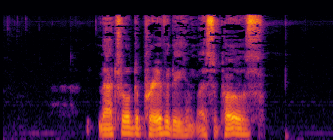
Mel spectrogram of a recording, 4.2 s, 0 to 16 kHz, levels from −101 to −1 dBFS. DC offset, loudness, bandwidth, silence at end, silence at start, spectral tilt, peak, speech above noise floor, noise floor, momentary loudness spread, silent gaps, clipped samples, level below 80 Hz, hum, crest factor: under 0.1%; -21 LUFS; 12 kHz; 0.9 s; 1.25 s; -3 dB/octave; 0 dBFS; 55 dB; -78 dBFS; 15 LU; none; under 0.1%; -56 dBFS; none; 26 dB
